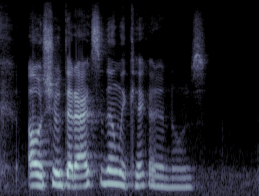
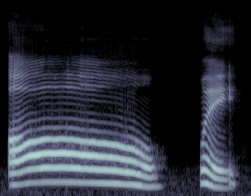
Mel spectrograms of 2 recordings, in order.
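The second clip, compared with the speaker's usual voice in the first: surprised realisation; 3 semitones higher, 6 dB louder than usual. Real, not acted. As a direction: gasp into a louder, higher oh. Sudden realisation of the route.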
